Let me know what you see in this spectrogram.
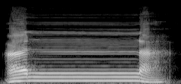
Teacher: kita harus membacanya nunnya masukkan ke Nun kedua dan disertai dengan gunah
